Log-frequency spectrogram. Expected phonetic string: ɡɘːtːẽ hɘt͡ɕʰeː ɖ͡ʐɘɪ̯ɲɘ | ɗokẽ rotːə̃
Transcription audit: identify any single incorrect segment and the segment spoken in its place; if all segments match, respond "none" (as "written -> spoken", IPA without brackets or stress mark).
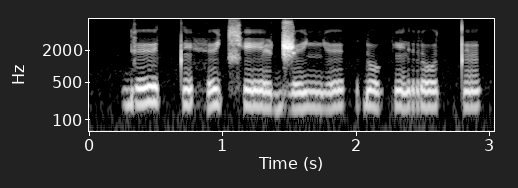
none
